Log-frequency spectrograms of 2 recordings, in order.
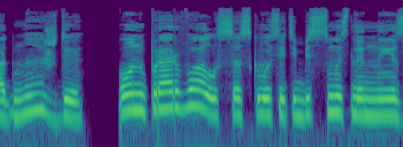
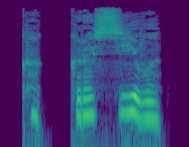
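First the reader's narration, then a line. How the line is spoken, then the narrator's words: Whisper. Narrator (Russian): шепнул он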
